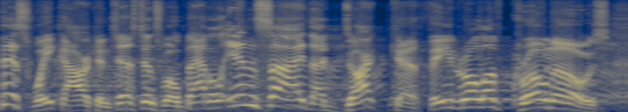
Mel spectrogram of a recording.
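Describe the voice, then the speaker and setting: Cocky game-show announcer, piercing forceful tone, swooping delivery, bombastic sci-fi video game commentary. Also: male voice, high voice, big pitch swings, moderate pace, full character voice. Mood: excited, bombastic. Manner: showy, cocky, mock-dramatic. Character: smug, hammy male sci-fi arena game-show announcer.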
